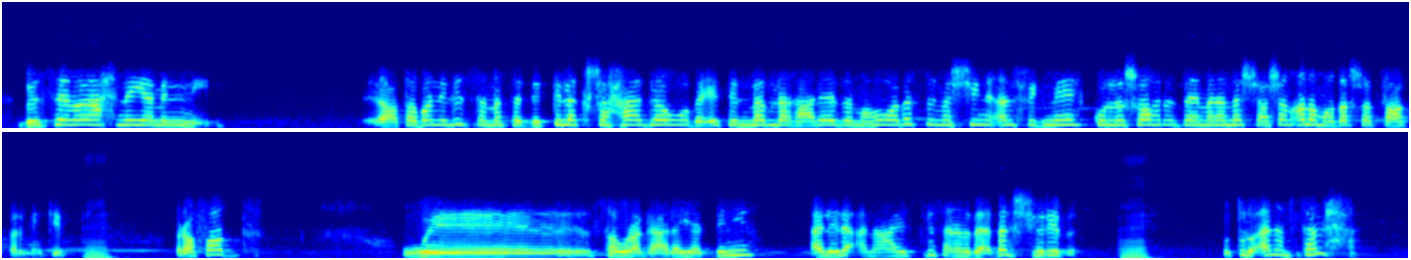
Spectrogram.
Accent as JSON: {"language": "Arabic", "region": "Kafr El Sheikh Governorate", "country": "Egypt", "said": "انا من محافظه كفر الشيخ"}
